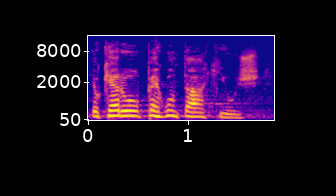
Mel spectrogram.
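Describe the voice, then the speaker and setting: A Brazilian man preaching a sermon as pastor, acting out stories and rising into impassioned shouts. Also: high voice, moderate pace. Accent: Brazilian Portuguese. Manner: acts out dialogue in anecdotes. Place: church sanctuary. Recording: long church reverb, faint music.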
